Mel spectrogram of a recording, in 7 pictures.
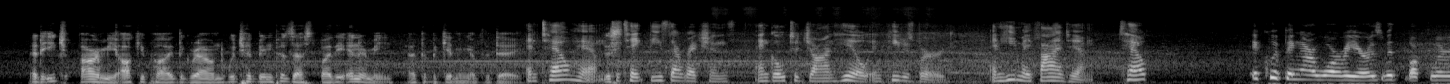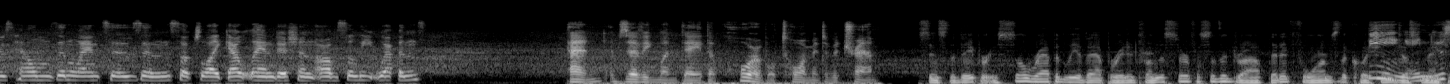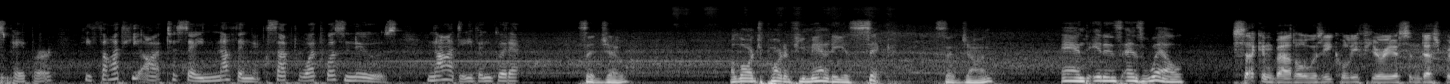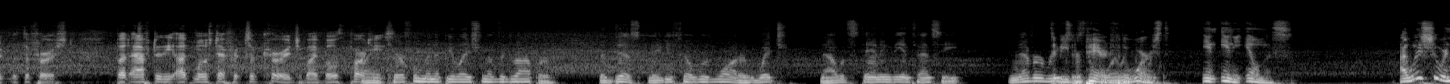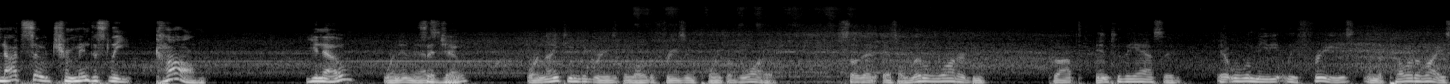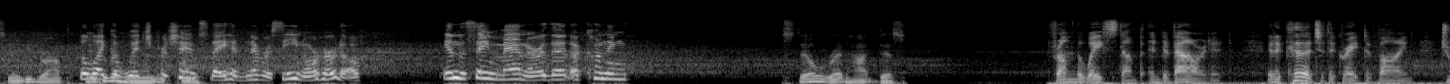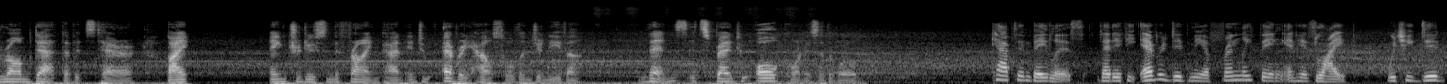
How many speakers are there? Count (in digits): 7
